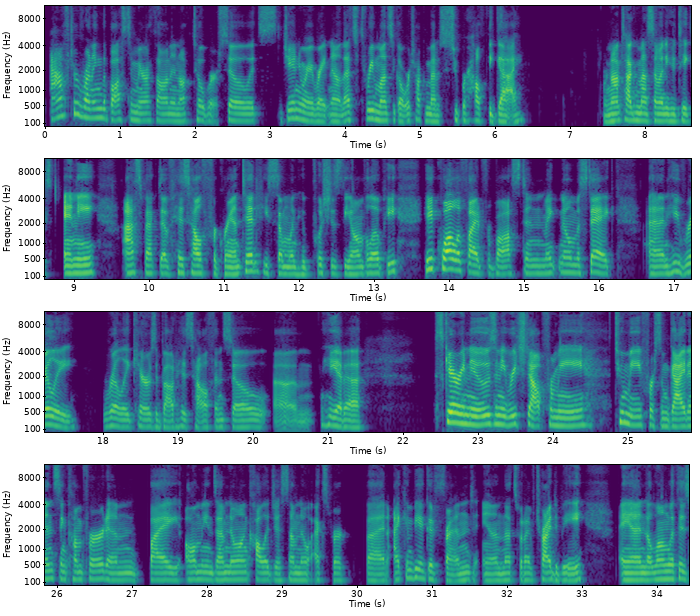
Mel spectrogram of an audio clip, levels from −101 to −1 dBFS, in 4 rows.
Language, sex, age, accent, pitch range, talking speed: English, female, 30-49, American, 145-165 Hz, 190 wpm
